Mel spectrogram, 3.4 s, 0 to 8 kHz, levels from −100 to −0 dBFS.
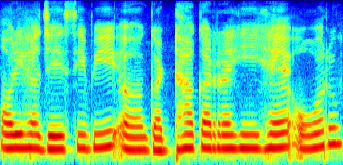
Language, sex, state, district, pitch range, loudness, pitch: Hindi, female, Uttar Pradesh, Jalaun, 200-215 Hz, -13 LUFS, 210 Hz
